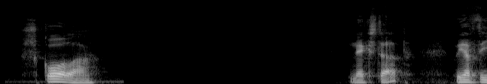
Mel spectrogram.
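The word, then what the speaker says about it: школа: letter by letter Sha Ka or l a scholar scholar next up we have the Ukrainian word for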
